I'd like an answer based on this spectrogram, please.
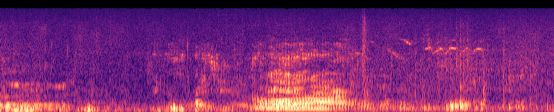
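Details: Hippopotamus in the Vurhami River, Kruger National Park, South Africa, during a stand-off in which a female defends her young against a male; deep pulsing grunts swell into a loud harsh bellow midway, with faint bird chirps above.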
